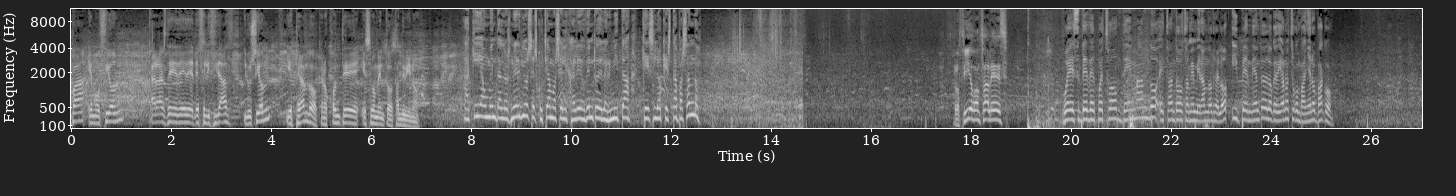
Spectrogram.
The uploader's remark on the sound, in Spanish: Programa especial con la retransmisión del tradicional 'Salto de la Reja' que inicia la procesión de la Blanca Paloma. En directo desde la aldea almonteña.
